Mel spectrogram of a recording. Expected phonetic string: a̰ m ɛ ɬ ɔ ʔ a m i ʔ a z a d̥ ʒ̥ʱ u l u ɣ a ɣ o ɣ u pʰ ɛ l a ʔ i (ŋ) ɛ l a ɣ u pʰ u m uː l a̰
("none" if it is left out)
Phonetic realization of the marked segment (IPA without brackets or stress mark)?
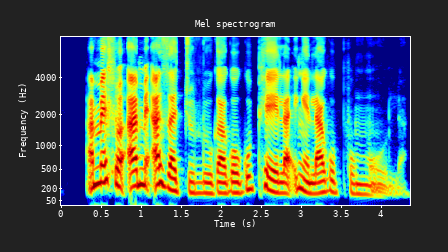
ŋ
